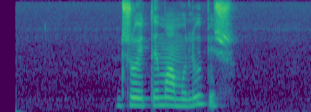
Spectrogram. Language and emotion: Russian, neutral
